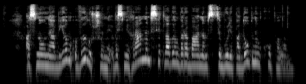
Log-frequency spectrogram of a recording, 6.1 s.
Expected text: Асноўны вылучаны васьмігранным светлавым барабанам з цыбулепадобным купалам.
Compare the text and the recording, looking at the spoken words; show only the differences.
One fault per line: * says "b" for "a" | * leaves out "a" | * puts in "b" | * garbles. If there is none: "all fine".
* puts in "аб'ём"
